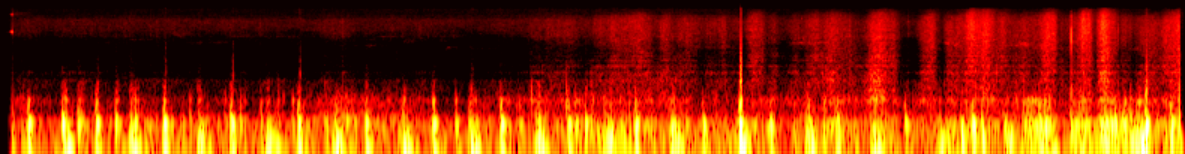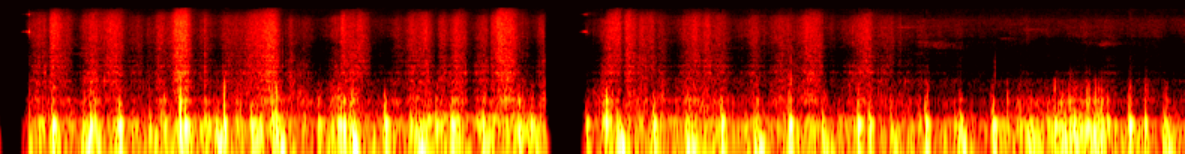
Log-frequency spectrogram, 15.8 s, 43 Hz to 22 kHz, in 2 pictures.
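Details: Adult woman's heartbeat recorded outdoors in the woods in the evening, with some stomach noises: rapid, somewhat irregular low thumping, about 130 a minute, over a steady background hum; a fast but normal heartbeat.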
